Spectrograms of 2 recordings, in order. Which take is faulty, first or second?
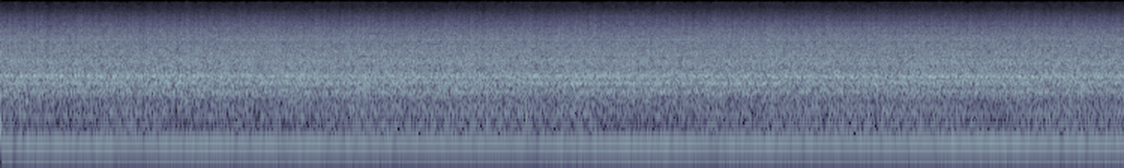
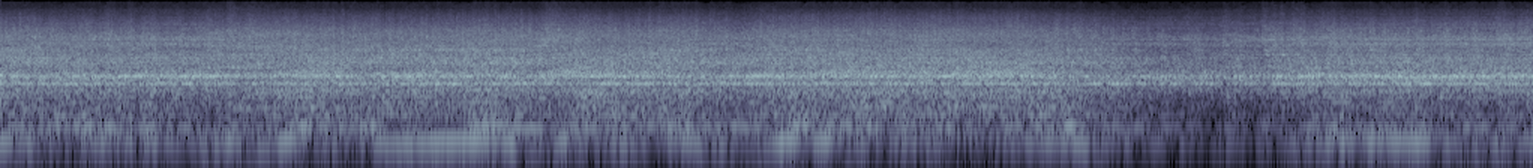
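second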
